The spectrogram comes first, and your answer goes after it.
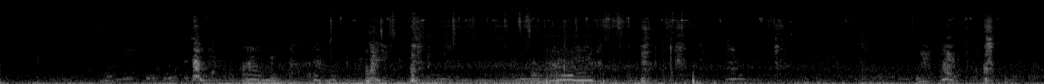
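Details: Alma and Aivy, Glen of Imaal Terrier puppies, tumble about the garden with mother Keva and grandfather Jake. High, drawn-out whines and throaty play growls repeat quickly over scuffling, panting and a few sharp clicks.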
